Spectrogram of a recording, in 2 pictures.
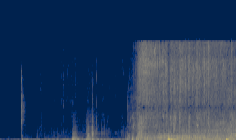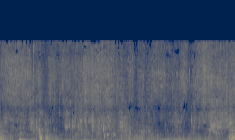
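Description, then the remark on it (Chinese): A few clunks and a faint hiss, then at about three seconds a broad rush of shower water from a water heater starts as the water is turned on to rinse hair, and keeps flowing steadily, with occasional knocks and splashes. “好，那我们开水冲头发了。”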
